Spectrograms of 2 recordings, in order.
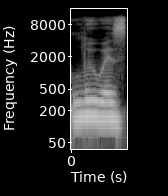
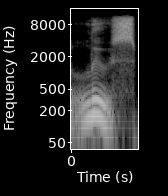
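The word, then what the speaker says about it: Lewes: And a quick mea culpa, I have been informed by the locals that Lewis, Delaware, is actually pronounced loose, proving even a genius bot can be humbled by East Coast town names.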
